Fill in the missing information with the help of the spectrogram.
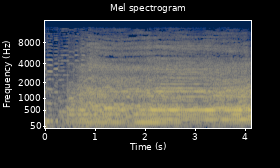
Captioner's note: horn blowing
